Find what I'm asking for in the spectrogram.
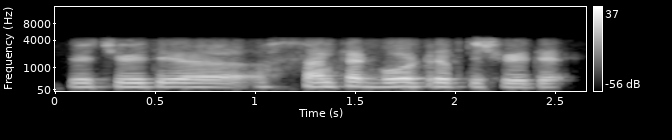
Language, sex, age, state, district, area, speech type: Kashmiri, male, 18-30, Jammu and Kashmir, Ganderbal, rural, conversation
